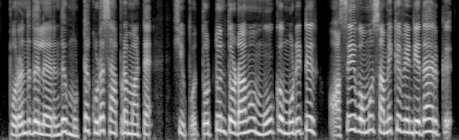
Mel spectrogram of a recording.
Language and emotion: Tamil, disgusted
